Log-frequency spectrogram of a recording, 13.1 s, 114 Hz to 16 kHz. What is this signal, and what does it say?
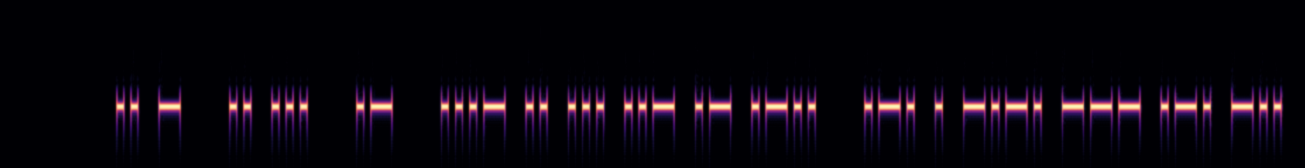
Morse code, heard as a keyed tone, about 17 wpm, 700 Hz. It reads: IT IS A VISUAL RECORD
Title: Sentences from Top 1000 Words - Review Part 6 - 17wpm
